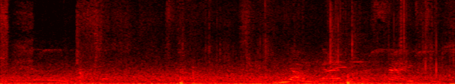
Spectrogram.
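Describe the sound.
Footsteps tap at an unhurried pace on a hard outdoor surface as two people walk to a jeu de boules (pétanque) court, with faint background murmur of voices and ambient noise around them.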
